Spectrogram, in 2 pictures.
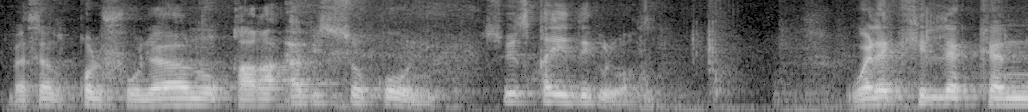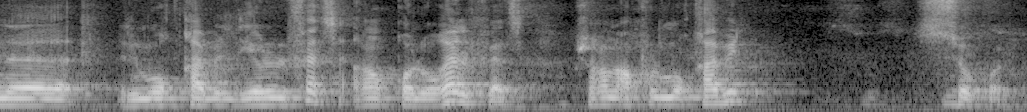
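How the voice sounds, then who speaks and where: A teacher of Quran recitation with a Moroccan Arabic accent explains a classical text to his students, posing questions and answering them himself, and chants the quoted verses slowly. His mid-range voice has a darkish tone and a roomy sound.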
